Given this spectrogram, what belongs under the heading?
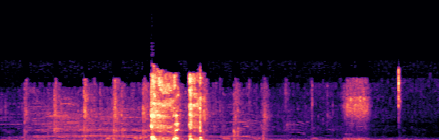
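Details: Adult woman speaking at a rally in Cleveland has a coughing spell: a tight cluster of three harsh coughs over public-address background noise, interrupting her speech; she attributes it to an allergic reaction.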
